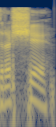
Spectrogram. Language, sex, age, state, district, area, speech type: Hindi, male, 18-30, Rajasthan, Bharatpur, urban, read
